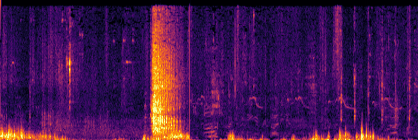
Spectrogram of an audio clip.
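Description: Horses walking on arena dirt, with uneven hoof thuds, and one loud breathy burst a little over two seconds in.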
